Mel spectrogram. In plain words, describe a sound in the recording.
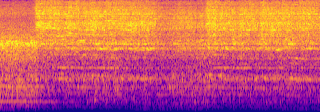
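A large wooden board scrapes as it is slid into place.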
